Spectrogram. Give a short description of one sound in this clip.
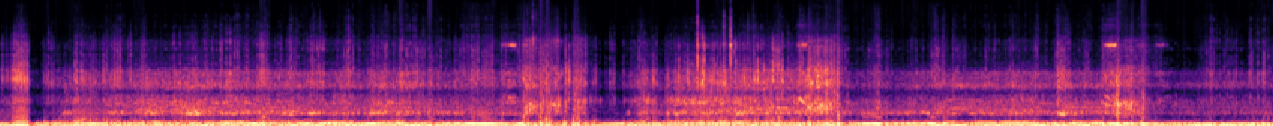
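Tyres roll over rough asphalt.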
